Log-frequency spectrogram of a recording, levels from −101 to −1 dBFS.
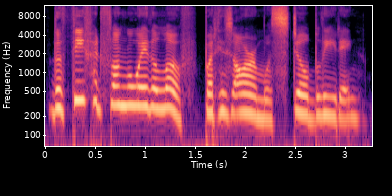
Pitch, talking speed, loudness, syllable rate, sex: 240 Hz, 240 wpm, -17 LUFS, 4.8 syllables/s, female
